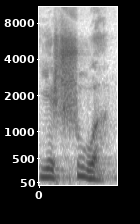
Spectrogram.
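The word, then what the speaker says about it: ישוע: A palavra salvação, em hebraico, é a palavra, se pronuncia Yeshua.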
